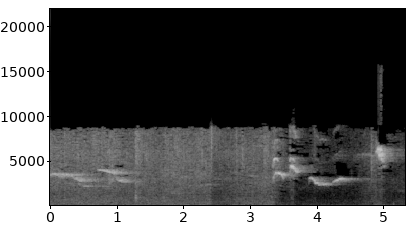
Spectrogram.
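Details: Loud, continuous song of an orange-headed thrush: a run of varied whistled notes, some sliding and some sharp, with a quick burst of phrases near the end over faint hiss.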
